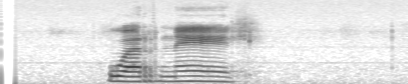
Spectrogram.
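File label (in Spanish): "Huésped", Sakapulteko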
